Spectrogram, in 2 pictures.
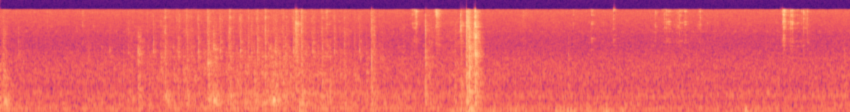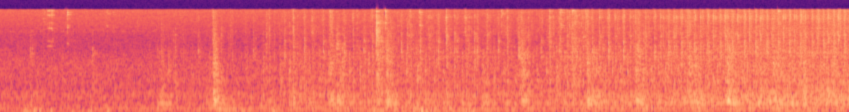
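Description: Sewing machine stitching a nightie: a steady, moderate motor whir with light mechanical ticking runs throughout, with no talking.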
